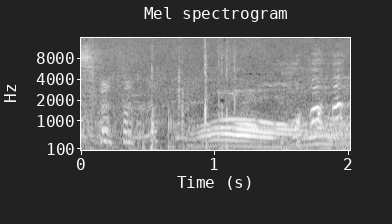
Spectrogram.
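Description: Wordless vocalising from women performers: a voice sliding up and down in pitch for under a second, about a second in.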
